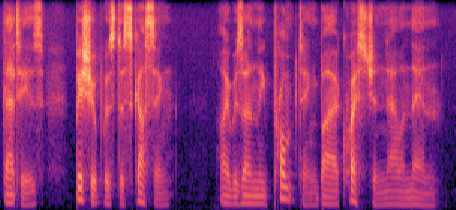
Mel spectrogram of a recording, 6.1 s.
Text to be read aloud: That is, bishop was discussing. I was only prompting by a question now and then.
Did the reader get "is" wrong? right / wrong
right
